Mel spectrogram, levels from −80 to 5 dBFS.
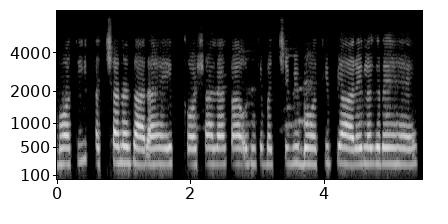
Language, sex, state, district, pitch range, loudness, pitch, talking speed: Hindi, female, Maharashtra, Nagpur, 240-250 Hz, -16 LUFS, 245 Hz, 185 wpm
